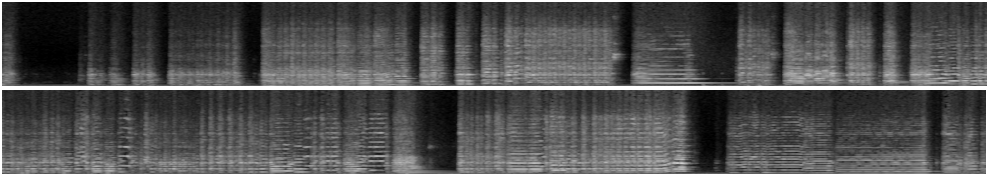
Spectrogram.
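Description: Free-improvised jazz duet of double bass, bowed, and saxophone, in quick, shifting melodic lines over sustained low notes, with a few brief pauses.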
